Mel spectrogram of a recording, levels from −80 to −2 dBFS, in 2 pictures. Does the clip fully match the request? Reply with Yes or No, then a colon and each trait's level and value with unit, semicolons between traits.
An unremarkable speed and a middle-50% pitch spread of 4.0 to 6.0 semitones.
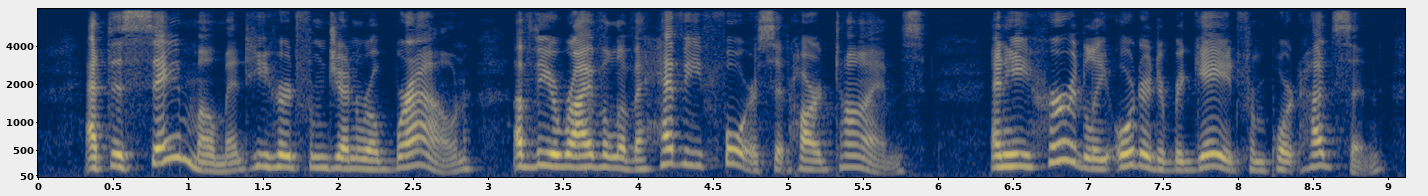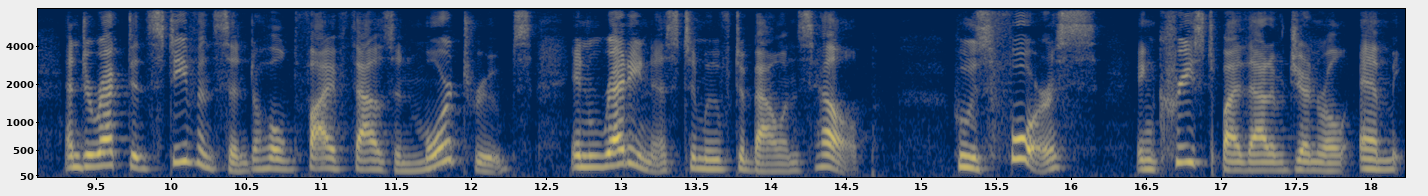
Yes: average, 175 wpm; average, 5.3 semitones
